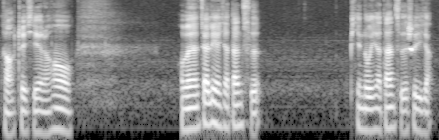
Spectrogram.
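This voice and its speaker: A male language teacher giving a livestreamed pronunciation lesson, patiently sounding out syllables and repeating them slowly. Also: lowish voice, steady tone, fairly bright tone. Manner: patient, repeats syllables slowly, asks viewers to type in chat.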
